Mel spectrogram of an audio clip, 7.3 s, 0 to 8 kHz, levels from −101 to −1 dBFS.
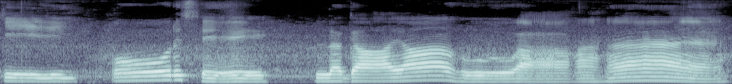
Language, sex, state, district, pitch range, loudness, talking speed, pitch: Hindi, male, Punjab, Fazilka, 105-135 Hz, -16 LUFS, 75 wpm, 120 Hz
